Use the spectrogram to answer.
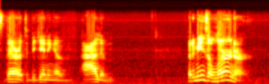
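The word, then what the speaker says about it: عالم: the end of sh that is not easy for English speakers to pronounce it comes across sounding rather harsh um and um it's there at the beginning of Alim but it means a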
